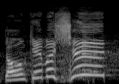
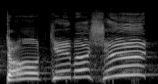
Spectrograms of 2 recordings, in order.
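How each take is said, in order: First: Defiant. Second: Slow, loud, shouted defiance; defiant shout. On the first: Comic repeating defiantly. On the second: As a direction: yell it out slowly at the crowd. Comic repeating, shouted. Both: Acted.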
